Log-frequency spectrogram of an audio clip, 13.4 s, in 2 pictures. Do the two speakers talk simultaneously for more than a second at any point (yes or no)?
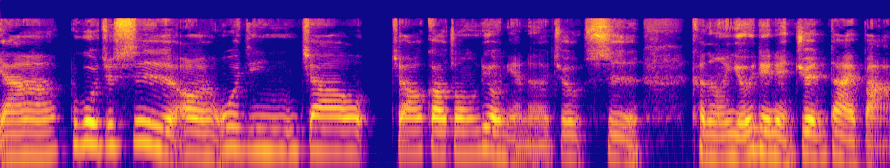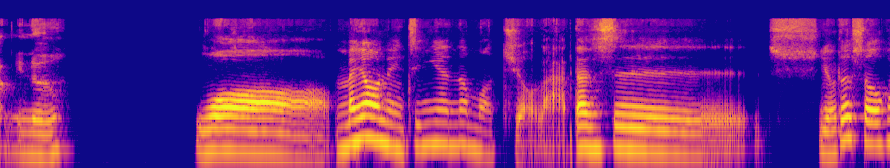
no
